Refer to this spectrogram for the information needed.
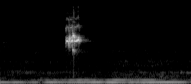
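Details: A young budgerigar, being tamed, gives one short, bright, high chirp with a slightly buzzy edge, over a steady low electrical hum.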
